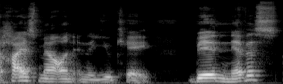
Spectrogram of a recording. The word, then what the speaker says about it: Ben Nevis: Ben Nevis, I believe is how it's pronounced.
